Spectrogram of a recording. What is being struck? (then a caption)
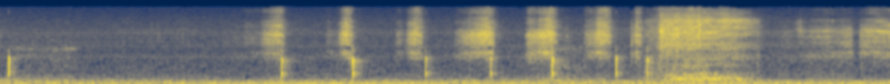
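Fiberglass dummy head. Fingertips of both hands tap quickly around the eyes and forehead of a life-size hollow fiberglass binaural dummy head microphone with makeup on its face. Short, dry, clicky taps come at uneven intervals, each with a bright, airy hiss. A soft rubbing swell near the end sits over a steady low hum.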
